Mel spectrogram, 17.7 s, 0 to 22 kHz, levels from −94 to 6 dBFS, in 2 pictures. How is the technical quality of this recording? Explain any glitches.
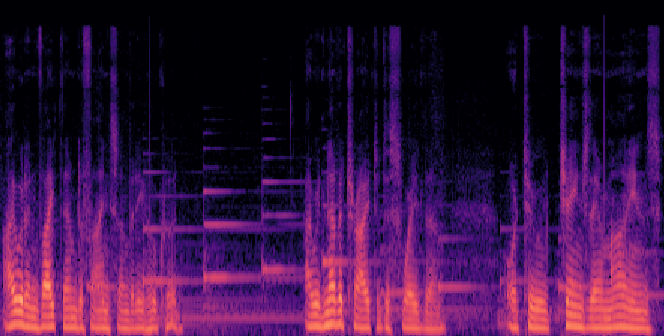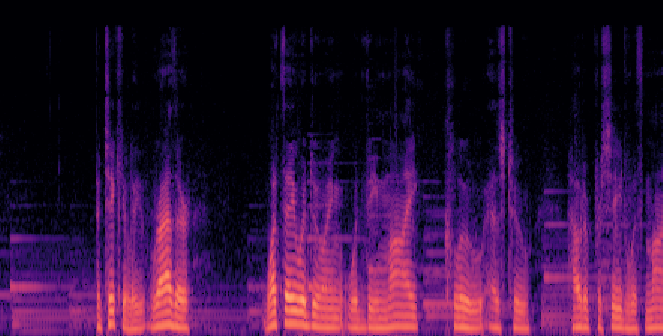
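The recording has one recurring glitch: overlapping chunks. It appears at 2.00, 4.02, 6.04, 8.06, 10.08, 12.10, 14.13 and 16.15 s. The audio was handled in 2.0 s blocks, and each block begins about 21.33 ms before the previous one ended. That slice plays twice at every join. Each repeat is heard as a brief click or stutter, evenly spaced and drifting slightly later each time.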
